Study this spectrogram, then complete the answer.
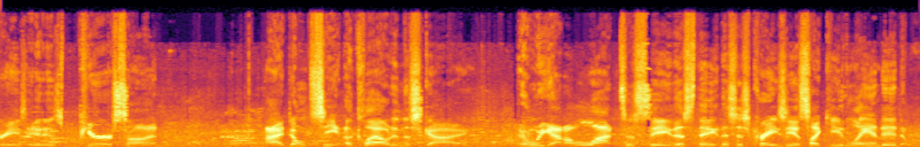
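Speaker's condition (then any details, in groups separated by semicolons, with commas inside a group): No condition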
